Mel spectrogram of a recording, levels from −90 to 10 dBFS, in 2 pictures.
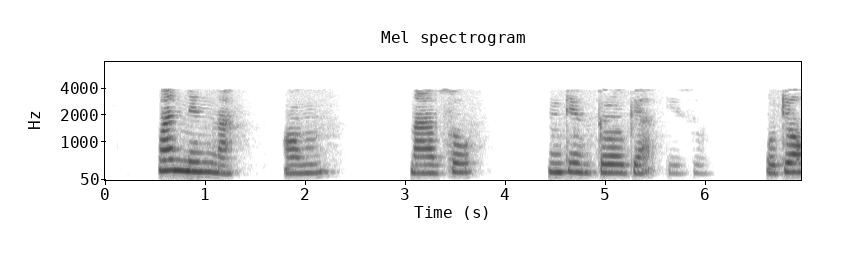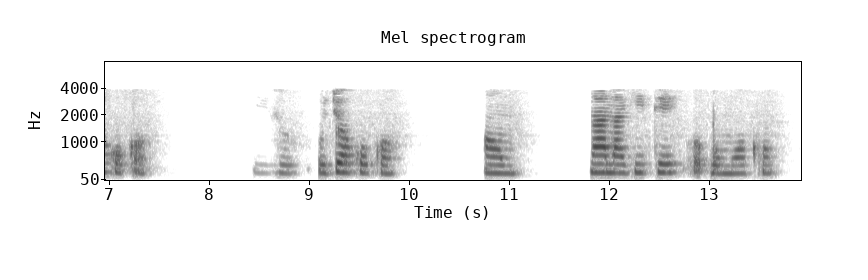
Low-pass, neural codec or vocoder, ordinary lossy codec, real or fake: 7.2 kHz; none; AAC, 16 kbps; real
